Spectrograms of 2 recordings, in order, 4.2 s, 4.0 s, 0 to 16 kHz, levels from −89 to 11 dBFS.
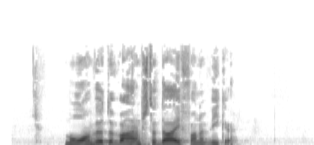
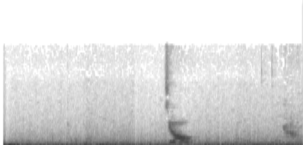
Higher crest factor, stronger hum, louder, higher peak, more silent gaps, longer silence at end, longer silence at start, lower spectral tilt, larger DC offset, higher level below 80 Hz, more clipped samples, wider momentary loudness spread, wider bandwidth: about the same, 20 dB vs 18 dB; neither; first, -22 LUFS vs -25 LUFS; about the same, -4 dBFS vs -6 dBFS; neither; first, 1.1 s vs 0 s; first, 0.9 s vs 0.05 s; second, -5.5 dB/octave vs -8 dB/octave; neither; second, -78 dBFS vs -32 dBFS; neither; first, 13 LU vs 9 LU; about the same, 11.5 kHz vs 11.5 kHz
